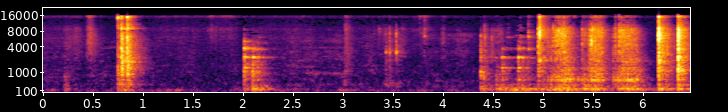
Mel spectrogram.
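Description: Metal ring cutter clinking and knocking against the stone countertop twice, then about two seconds of scraping and rustling handling ending in a sharp clink.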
